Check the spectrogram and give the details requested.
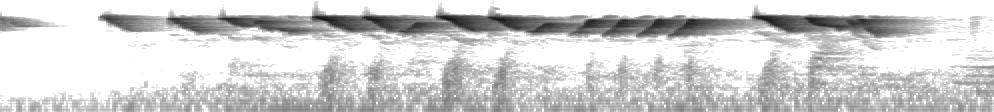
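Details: A local Indonesian white-eye (pleci) sings non-stop, used to provoke other white-eyes: a fast, high, tumbling twitter of thin downslurred notes in quick, energetic bursts with barely a pause.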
